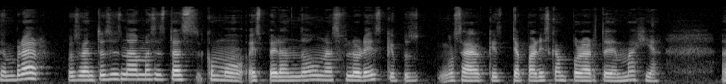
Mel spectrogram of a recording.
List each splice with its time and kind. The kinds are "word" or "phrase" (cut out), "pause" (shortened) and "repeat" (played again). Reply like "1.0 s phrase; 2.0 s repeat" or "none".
none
